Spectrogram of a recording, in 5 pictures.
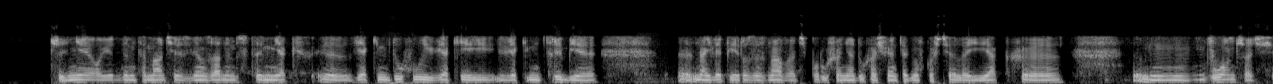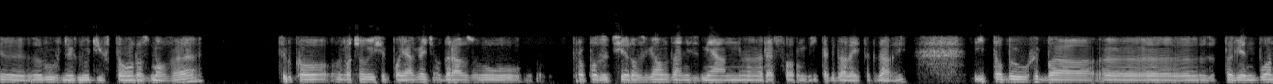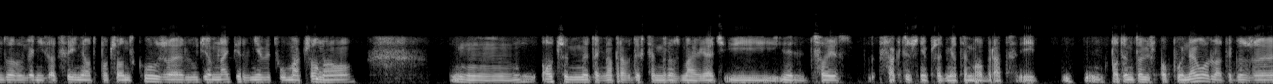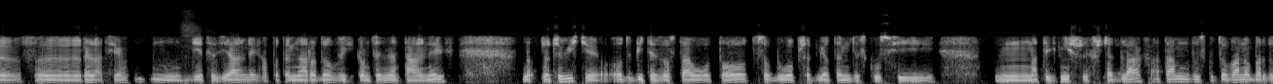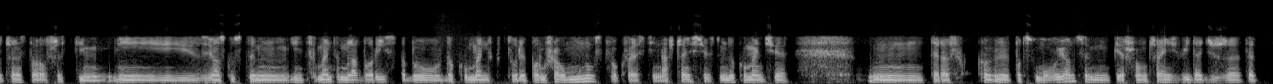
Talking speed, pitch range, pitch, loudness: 125 wpm, 100-110 Hz, 105 Hz, -22 LUFS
